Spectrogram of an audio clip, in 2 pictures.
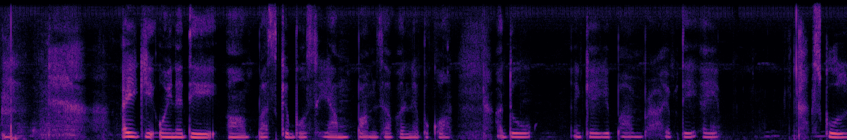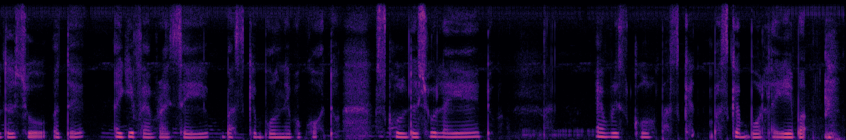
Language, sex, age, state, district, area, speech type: Manipuri, female, 18-30, Manipur, Chandel, rural, spontaneous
